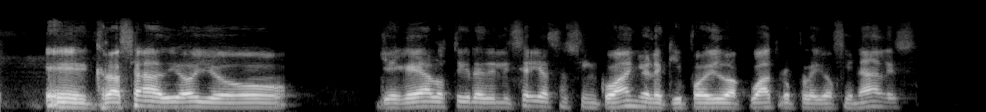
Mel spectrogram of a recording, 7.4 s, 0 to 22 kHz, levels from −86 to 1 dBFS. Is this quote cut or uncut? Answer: uncut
